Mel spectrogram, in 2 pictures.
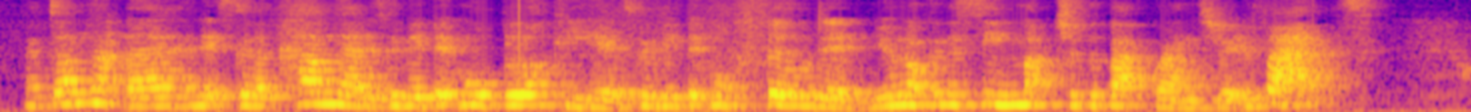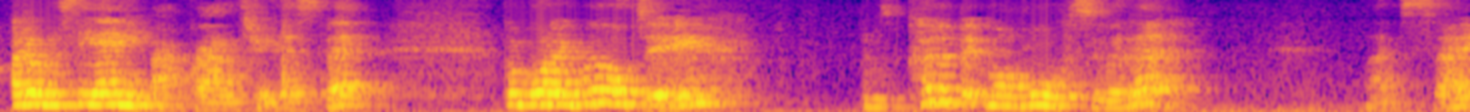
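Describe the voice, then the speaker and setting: A woman's high-pitched voice at a very fast pace, with ordinary pitch variation, audible room echo and noticeable background noise. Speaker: art teacher. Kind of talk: live painting tutorial. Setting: live video stream. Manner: chatty.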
